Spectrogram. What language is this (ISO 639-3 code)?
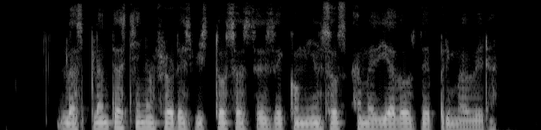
spa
